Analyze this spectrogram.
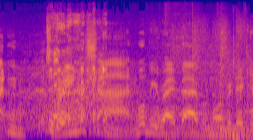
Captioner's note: audience laughs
